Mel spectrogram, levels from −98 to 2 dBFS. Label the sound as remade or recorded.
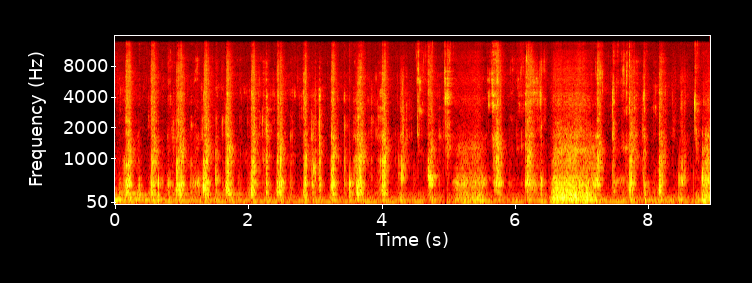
recorded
